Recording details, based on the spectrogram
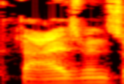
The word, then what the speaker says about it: Theismann: you should change it to Theismann so it rhymes with Heisman, and you get that super cool Theismann for Heisman type crap.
